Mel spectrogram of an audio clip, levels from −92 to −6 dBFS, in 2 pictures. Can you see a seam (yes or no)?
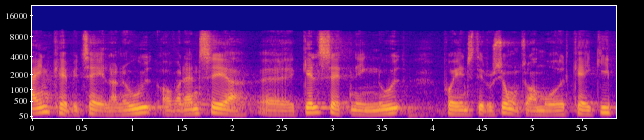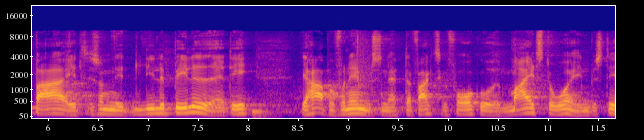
no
